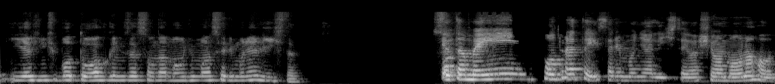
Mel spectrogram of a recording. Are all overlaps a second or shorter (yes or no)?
yes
